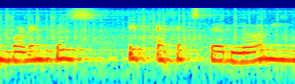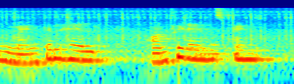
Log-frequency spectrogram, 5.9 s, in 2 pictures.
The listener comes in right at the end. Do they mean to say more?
No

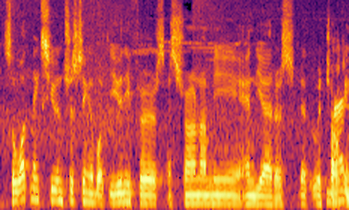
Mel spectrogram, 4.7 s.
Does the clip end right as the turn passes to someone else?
Yes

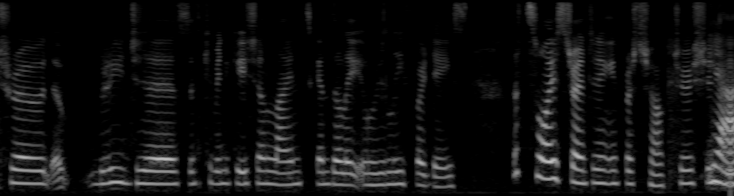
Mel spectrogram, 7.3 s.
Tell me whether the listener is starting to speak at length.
Yes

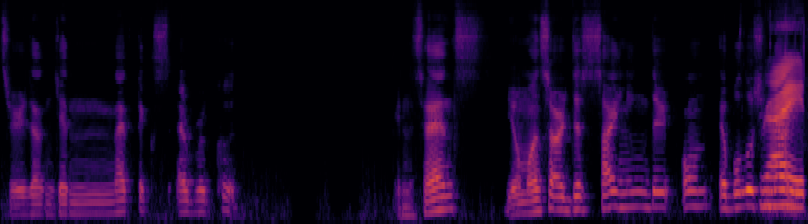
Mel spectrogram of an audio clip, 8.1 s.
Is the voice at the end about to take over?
Yes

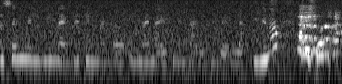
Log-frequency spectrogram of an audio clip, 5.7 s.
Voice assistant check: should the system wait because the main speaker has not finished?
Yes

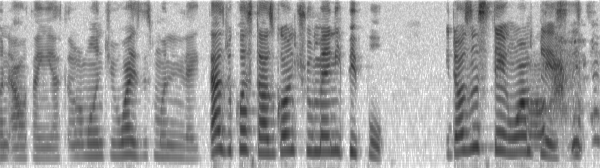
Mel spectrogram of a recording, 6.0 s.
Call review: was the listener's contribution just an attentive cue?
Yes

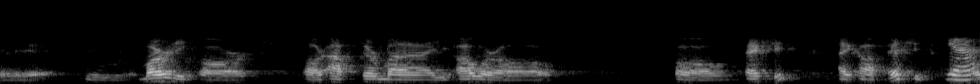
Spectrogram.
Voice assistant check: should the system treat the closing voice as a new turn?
No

